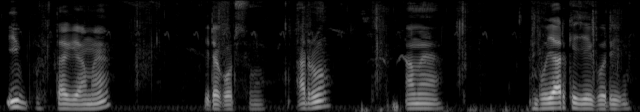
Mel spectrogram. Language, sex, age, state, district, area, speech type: Odia, male, 18-30, Odisha, Balangir, urban, spontaneous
